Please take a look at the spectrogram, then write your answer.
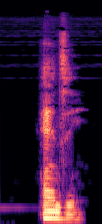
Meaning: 1. Prone to touching other people with one's hands, especially in an inappropriate or sexual manner 2. Moving the hands and wrists excessively when making a stroke or swing
- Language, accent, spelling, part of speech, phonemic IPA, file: English, Australia, handsy, adjective, /ˈhæn(d)zi/, En-au-handsy.ogg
